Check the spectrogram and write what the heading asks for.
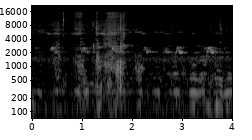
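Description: Near silence: faint forest background with short, high chirps repeating every half second or so, from a small animal.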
